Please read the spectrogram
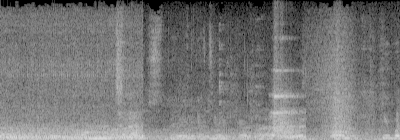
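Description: Automatic coffee machine running as it dispenses into a cup, a steady whirring hum that stops about a second and a half in.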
